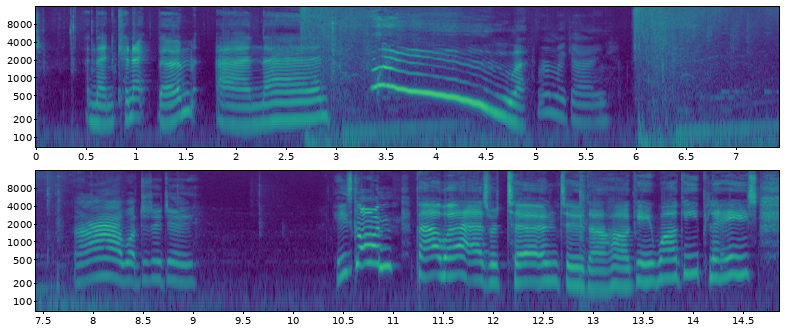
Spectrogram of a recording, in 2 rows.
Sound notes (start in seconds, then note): 6.4 success game noises; 11.1 singing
